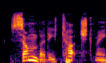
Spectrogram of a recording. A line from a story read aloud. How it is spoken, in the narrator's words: said Jesus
